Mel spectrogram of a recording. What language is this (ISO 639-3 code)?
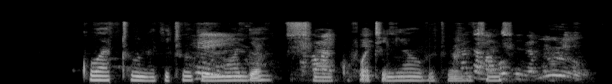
swa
